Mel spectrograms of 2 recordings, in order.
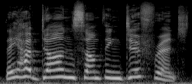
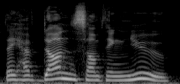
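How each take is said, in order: First: Excited call. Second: Said in the usual way. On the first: Acted. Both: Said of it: "called to the wind".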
